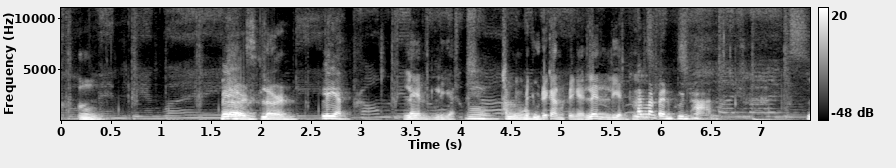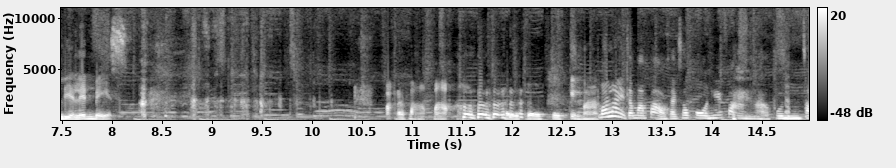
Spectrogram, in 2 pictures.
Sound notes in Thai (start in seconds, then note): 8.2 เสียงหัวเราะ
